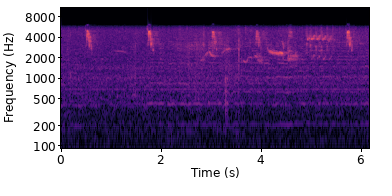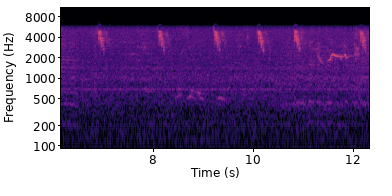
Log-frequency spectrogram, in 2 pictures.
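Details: Many solitary bees active together, no mating. Their low continuous buzzing hum goes under repeated short ticks and an occasional thin bird note.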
